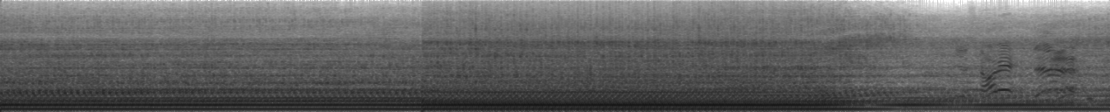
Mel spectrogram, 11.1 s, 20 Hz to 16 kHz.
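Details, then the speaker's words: 2JZ-swapped FRS mystery project after sitting for a long time, stuck injectors freed, loud up-pipe masking engine noise: steady even idle under raspy exhaust drone, no bottom-end knock; engine sounds happy. "engine sounds happy especially for sitting for God knows how long obviously it's hard to hear some engine noise because of the up pipe is so loud"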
